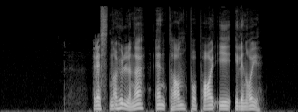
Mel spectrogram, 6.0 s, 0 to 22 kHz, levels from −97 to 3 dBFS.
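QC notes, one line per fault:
0.0 to 2.0 s, adaptive stream starting at a low bitrate: the opening speech is dull and smeared, with nothing above about 7.5 kHz and heavier codec artefacts, which fits a low-rate AAC-LC stream at around 24 kbit/s. The player grabbed a cheap rendition to start fast, then switched up once it had sized up the connection. At 2.0 s, right before "av hullene", the treble snaps back with no gap, consistent with a step to roughly 96 kbit/s.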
